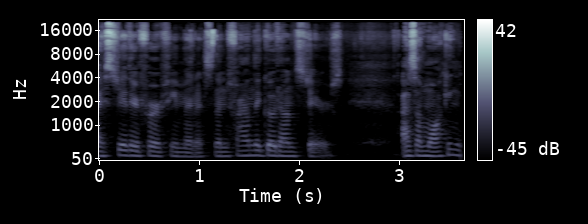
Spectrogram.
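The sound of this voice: Only an unforced reading voice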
